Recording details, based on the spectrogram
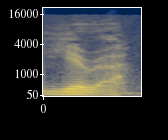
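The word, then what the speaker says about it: יראה: Sorry, that word is pronounced yira.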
